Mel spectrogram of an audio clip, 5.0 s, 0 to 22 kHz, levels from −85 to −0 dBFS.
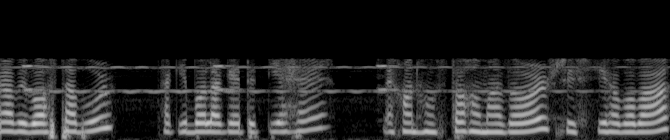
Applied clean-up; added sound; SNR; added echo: none; Bowed string instrument + Bowed string instrument; 18 dB; none.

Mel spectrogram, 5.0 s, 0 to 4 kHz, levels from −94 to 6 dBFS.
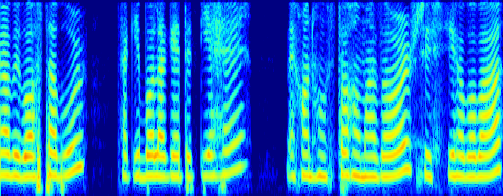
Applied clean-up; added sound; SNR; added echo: none; none; none; none.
